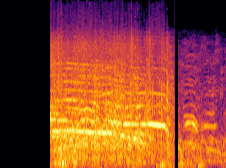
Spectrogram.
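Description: A crowd of young people cheers and shouts loudly.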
